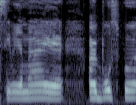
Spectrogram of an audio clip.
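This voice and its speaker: A woman speaks with a Quebec accent at medium pitch. Her tone is dark and mellow. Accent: Québécois French. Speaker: vlogger. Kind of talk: casual vlog talk to camera. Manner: chatty, many filler hesitations.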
